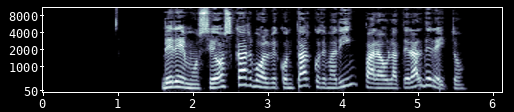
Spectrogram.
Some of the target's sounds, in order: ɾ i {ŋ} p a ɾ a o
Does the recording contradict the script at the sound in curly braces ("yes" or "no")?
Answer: no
